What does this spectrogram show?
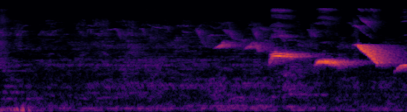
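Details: After a faint low background hum, a Rufous-bellied thrush breaks into three or four loud, clear whistled notes, each falling in pitch.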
